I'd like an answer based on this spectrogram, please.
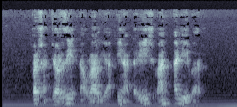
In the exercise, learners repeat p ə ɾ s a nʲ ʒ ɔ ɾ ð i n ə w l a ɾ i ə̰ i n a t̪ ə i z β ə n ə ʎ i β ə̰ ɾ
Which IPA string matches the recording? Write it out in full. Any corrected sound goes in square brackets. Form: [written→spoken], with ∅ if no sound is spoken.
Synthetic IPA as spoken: p ə ɾ s a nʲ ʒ ɔ ɾ ð i n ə w l a [ɾ→l] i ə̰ i n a t̪ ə i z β [ə→a] n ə ʎ i β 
